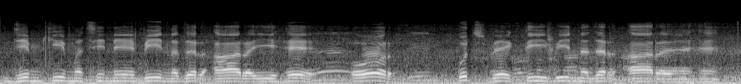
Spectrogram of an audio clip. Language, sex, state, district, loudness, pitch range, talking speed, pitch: Hindi, male, Rajasthan, Jaipur, -12 LUFS, 135-160 Hz, 130 wpm, 150 Hz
